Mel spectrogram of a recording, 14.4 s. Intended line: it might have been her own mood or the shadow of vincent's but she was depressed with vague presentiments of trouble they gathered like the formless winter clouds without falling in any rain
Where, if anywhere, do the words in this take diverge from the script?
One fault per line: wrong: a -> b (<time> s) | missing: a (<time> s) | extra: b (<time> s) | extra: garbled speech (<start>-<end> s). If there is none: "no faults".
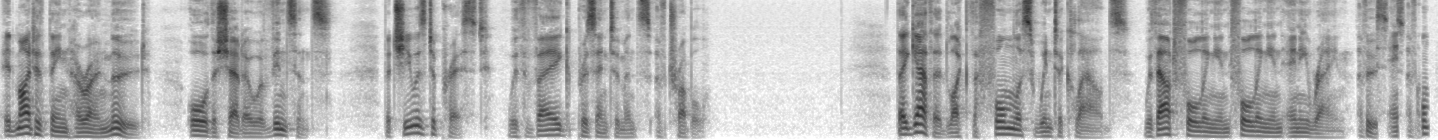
extra: falling in (12.3 s)
extra: garbled speech (13.5-14.3 s)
